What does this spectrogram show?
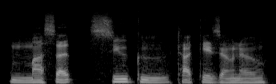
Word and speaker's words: Masatsugu Takezono: It's Masatsugu Takezono. Sorry for the mispronunciation.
